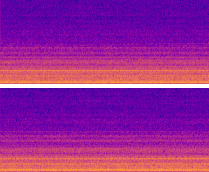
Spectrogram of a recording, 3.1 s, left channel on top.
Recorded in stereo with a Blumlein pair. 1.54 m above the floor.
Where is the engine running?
35° right, 1.5 m.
